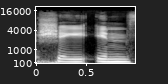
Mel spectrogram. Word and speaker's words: Shein: I did Google the other day and it is called Shein. – Right, okay. – Oh. Yeah, that because it used to be called Shein something.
